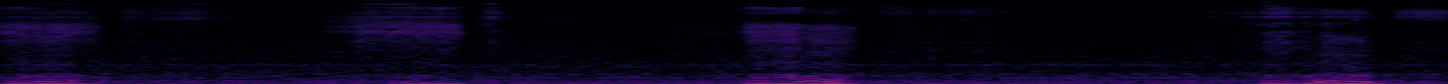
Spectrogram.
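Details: Deep, rumbling snores with each in-breath, about three in seven seconds, from a sleeping Saint Bernard puppy; snoring.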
